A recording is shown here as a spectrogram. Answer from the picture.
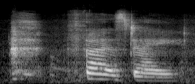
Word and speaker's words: Thursday: There's that TH sound, which is always challenging. So we must put our tongue between our teeth to make the initial sound, Then we add a Z sound. So we're not going to add an S. It's more of a Z.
